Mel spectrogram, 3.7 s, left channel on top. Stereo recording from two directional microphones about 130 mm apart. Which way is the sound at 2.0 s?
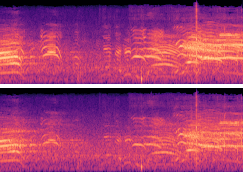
15° left (ahead or behind).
